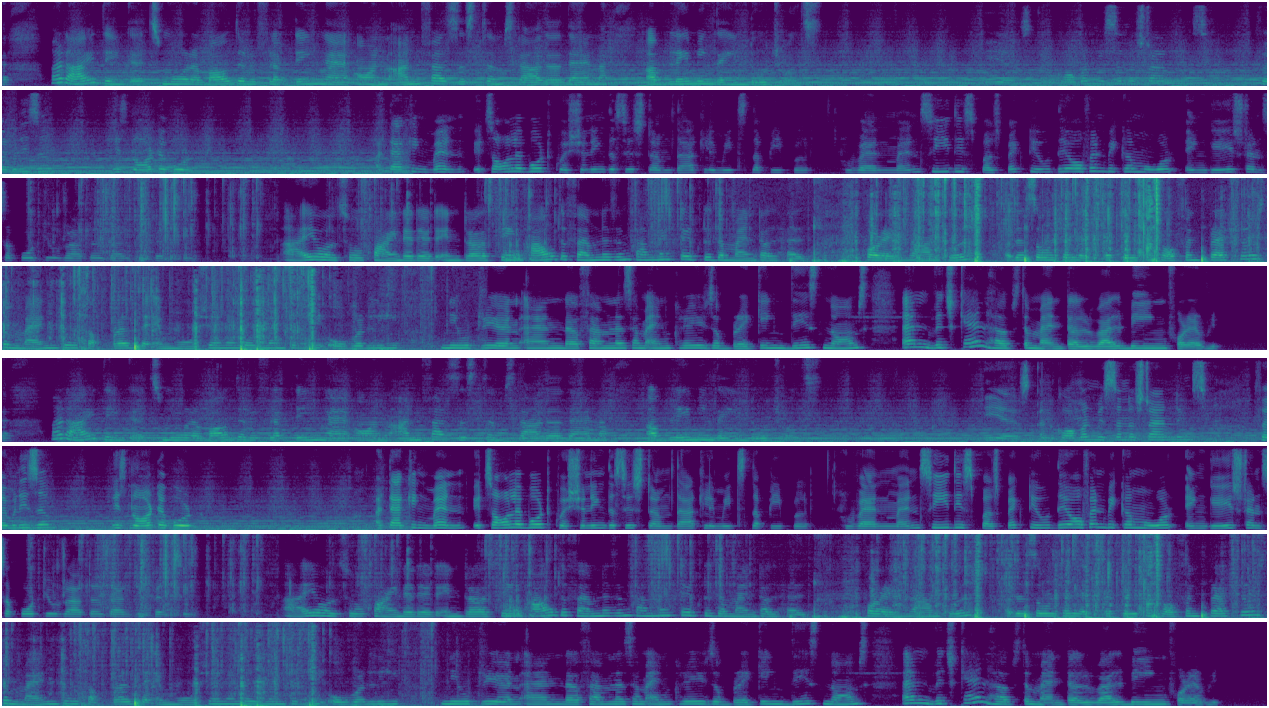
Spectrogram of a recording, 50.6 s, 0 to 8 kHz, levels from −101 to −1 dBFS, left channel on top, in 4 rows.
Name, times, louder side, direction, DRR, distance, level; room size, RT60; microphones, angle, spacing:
voice 1, 0.0-8.2 28.1-33.6 33.9-50.1, left 2 dB, 75° left, 0.8 m, -50 dB
sound 1, 0.5-16.7, left 2 dB, 60° left, 1.0 m, -55 dB
voice 2, 9.8-13.2 13.7-14.5 16.1-20.7 21.0-27.2, right 6 dB, 75° right, 0.5 m, -51 dB
sound 2, 25.5-28.1 28.5-29.6 30.1-30.9 31.6-32.8 33.4-33.6 34.2-37.1 37.6-41.3 41.9-42.6 43.2-43.3, left 1 dB, 10° left, 0.6 m, -57 dB
sound 3, 32.6-42.8, left 5 dB, 40° left, 0.3 m, -46 dB
2.4 x 2.1 x 2.6 m
head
